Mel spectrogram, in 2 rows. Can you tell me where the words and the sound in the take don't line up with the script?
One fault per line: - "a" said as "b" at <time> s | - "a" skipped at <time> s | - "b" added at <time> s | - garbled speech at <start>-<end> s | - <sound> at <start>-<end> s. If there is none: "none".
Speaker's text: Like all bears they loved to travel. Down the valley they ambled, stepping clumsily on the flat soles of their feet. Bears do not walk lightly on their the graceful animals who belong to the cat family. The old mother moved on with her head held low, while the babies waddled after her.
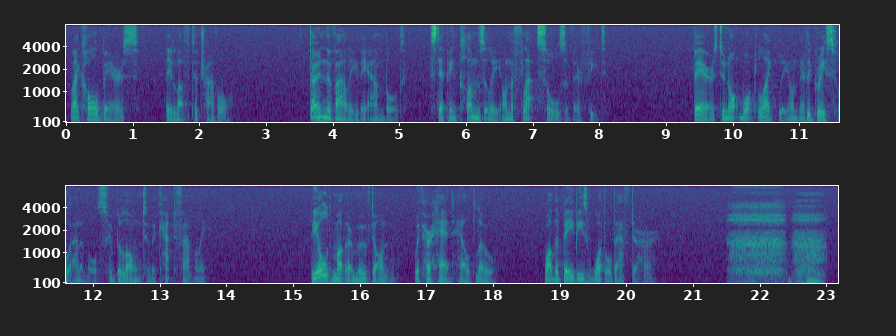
- breath at 21.5-23.0 s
